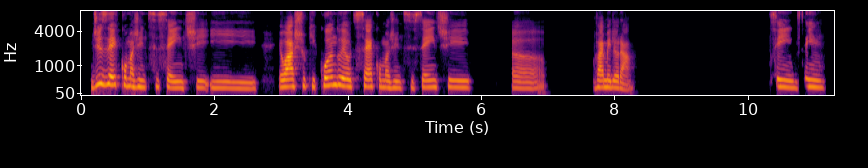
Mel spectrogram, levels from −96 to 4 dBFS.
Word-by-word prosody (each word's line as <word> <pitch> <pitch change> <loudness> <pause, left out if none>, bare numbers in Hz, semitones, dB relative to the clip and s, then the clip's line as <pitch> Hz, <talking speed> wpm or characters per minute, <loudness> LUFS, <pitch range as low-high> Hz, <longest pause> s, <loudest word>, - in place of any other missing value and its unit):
dizer 270 +4 +5
como 250 -3 0
a - - +3
gente 200 0 -2
se 215 - -6
sente 185 -3 -2 0.2
e 170 -3 -6 0.3
eu 200 +1 +3
acho 220 +1 +7
que 215 -2 -7
quando 255 +2 +4
eu 225 -3 +6
disser 215 +1 +1
como 205 -2 -5
a - - 0
gente 185 -1 -5
se 180 - -10
sente, 195 +1 -3 1.9
hã, - - -19
vai 195 0 +4
melhorar. 190 -3 -1 2.0
Sim, 200 -4 -1
sim. 200 -4 -1
200 Hz, 120 wpm, -24 LUFS, 185-220 Hz, 2.0 s, acho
